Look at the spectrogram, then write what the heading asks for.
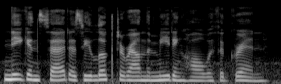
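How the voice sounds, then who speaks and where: A woman's voice: mid-range voice, fairly even intonation, fairly quick, a little mellow, slight background noise. A woman reading scripted third-person narration for an audio drama.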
